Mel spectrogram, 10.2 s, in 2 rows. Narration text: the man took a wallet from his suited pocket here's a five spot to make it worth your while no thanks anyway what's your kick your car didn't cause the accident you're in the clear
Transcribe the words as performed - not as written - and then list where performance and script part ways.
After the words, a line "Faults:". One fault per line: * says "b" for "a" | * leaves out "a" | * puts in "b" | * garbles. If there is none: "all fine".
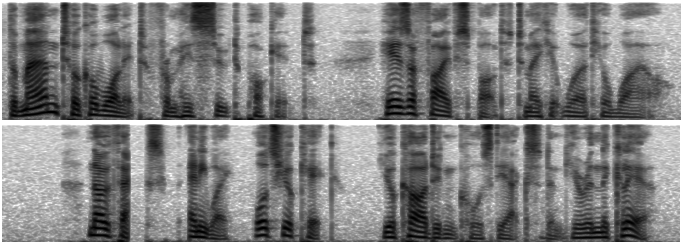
the man took a wallet from his suit pocket here's a five spot to make it worth your while no thanks anyway what's your kick your car didn't cause the accident you're in the clear
Faults:
* says "suit" for "suited"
